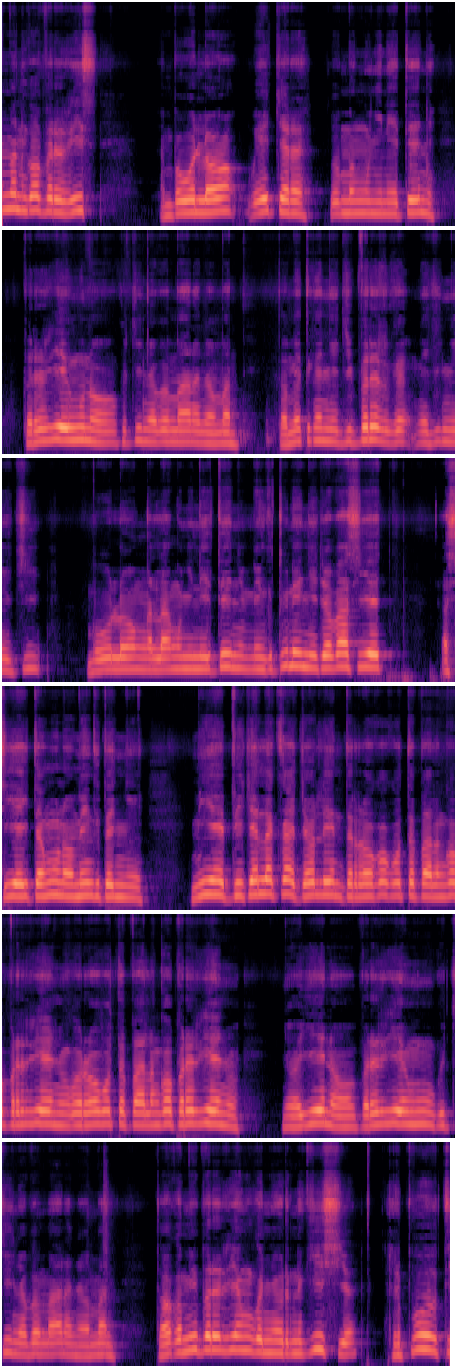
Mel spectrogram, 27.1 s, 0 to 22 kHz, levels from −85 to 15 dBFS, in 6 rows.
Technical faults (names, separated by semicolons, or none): none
